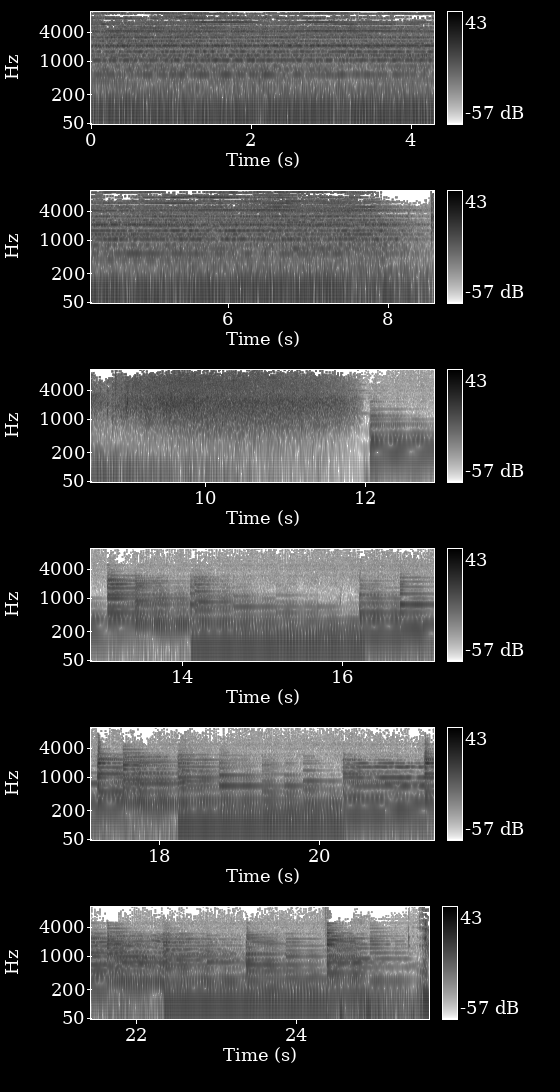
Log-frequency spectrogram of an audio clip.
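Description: Soundtrack music from the film Buscando un beso a medianoche plays loudly with no voices: a dense full-band passage, a few seconds of hissing noise like applause, then a gentler melody of sustained, clearly separated notes.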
